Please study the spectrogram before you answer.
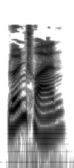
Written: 轮船

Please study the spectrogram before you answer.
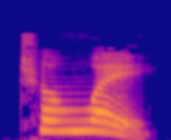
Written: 称为

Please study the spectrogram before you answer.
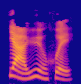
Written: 亚运会

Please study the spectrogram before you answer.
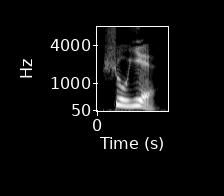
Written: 树叶

